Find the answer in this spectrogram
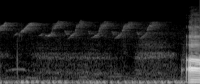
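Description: A small bird chirping in a rapid series of short, high, rising chirps, about five a second, with a man's voice coming in near the end.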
